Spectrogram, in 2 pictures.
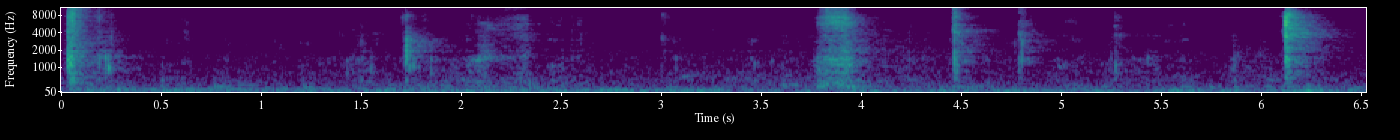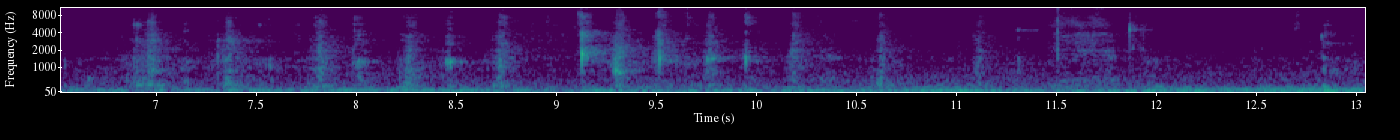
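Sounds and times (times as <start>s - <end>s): chewing with sharp clicks: 4.4s - 13.0s.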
